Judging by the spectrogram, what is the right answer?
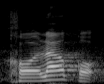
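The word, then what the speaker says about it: خَلَقْنَاهُمْ: Kalau huruf qf itu pemirsa, kalau dia sukun atau mati bacaannya maka dia memiliki sifat qalqalah. Jadi bacanya khalaq.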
